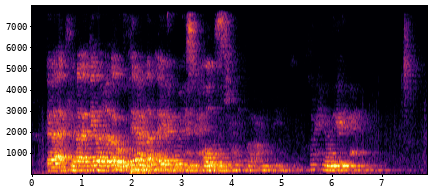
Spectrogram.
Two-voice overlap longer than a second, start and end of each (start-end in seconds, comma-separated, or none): 1.6-3.9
